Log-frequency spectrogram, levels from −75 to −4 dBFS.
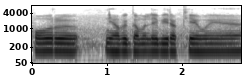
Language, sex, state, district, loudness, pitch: Hindi, male, Uttar Pradesh, Shamli, -14 LUFS, 140 Hz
